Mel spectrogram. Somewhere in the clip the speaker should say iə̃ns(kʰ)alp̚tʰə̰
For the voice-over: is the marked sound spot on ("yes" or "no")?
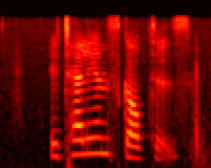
no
